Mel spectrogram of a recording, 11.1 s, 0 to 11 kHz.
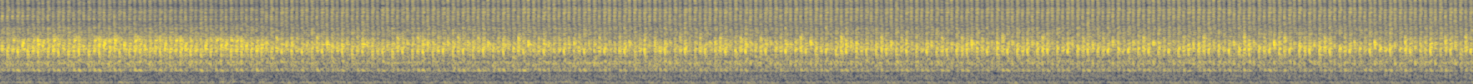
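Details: Peugeot XD2 diesel engine at steady idle with a clattery, slightly uneven beat around 200 a minute, like one cylinder stumbling; owner suspects a misfire, and the injectors were then removed, tested and adjusted. Cause unconfirmed.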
